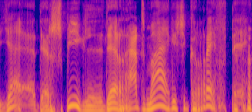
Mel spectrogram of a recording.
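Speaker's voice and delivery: put-on villain voice with Spanish accent. Describing a voice actor's villain who wants to buy a mirror, Spanish villain accent. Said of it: "spanischen Akzent, so einen spanischen Bösewicht, der redet immer so".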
